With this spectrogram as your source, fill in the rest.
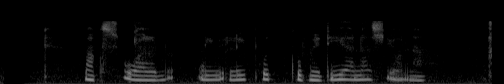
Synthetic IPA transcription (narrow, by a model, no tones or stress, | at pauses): maksual | dilipʰut̪̚kumɛdianasiɔ̰na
